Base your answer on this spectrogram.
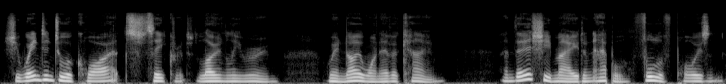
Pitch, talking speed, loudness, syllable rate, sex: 150 Hz, 180 wpm, -16 LUFS, 5.2 syllables/s, male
